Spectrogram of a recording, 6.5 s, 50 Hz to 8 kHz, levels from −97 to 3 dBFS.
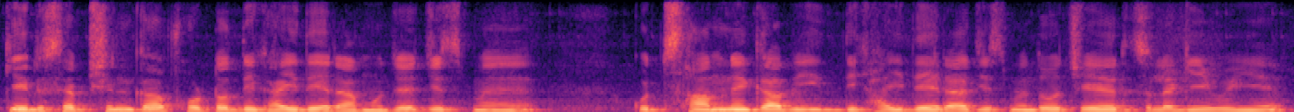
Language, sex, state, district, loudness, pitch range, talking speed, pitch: Hindi, male, Himachal Pradesh, Shimla, -17 LUFS, 130-140 Hz, 215 wpm, 135 Hz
